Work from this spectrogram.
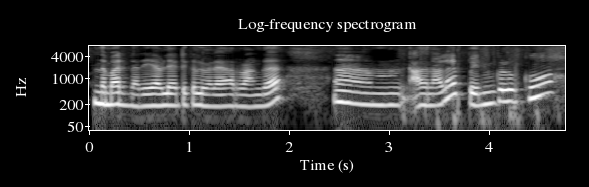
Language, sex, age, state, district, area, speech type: Tamil, female, 18-30, Tamil Nadu, Namakkal, rural, spontaneous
